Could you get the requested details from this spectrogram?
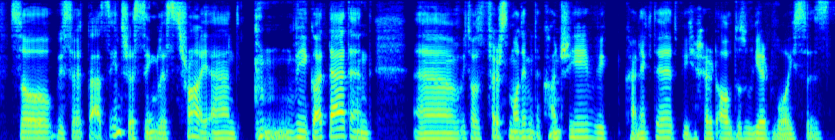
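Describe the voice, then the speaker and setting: Vocal fry colors this medium-pitched male voice, captured without echo. The speaker, a middle-aged tech entrepreneur from Iran with an Iranian accent, is a podcast guest sharing stories in a conversational way.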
